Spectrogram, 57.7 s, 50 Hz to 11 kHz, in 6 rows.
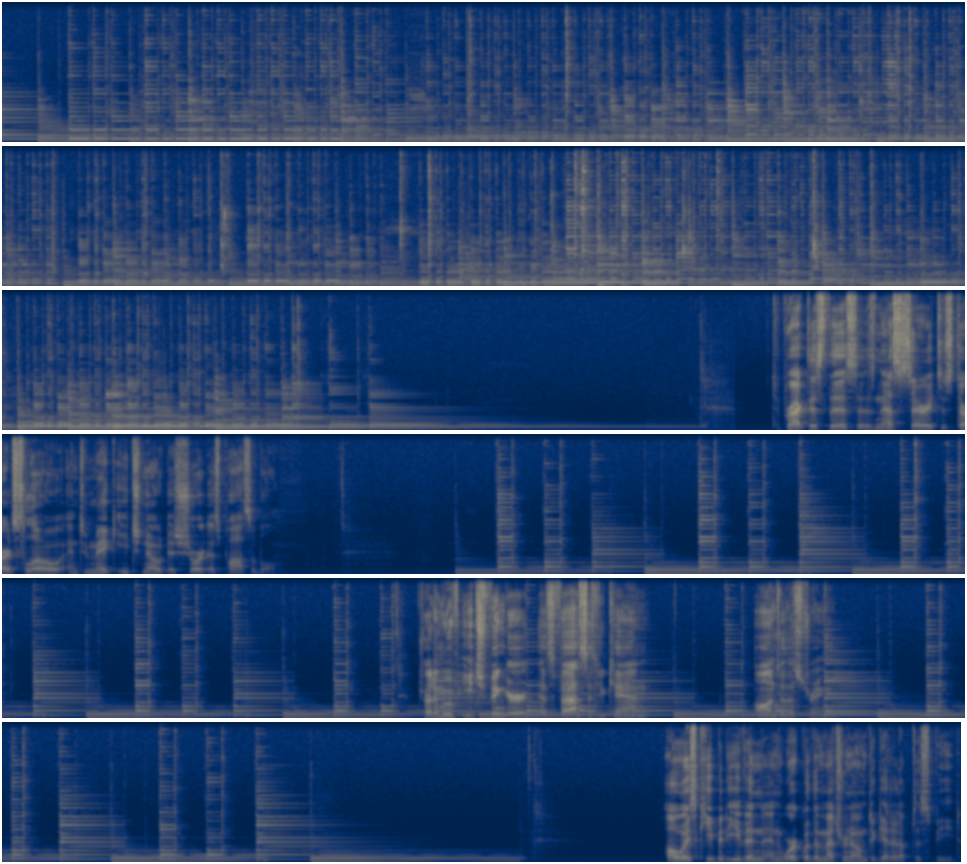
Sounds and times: Acoustic guitar: 0:00.0 - 0:31.4, 0:32.2 - 0:53.8.

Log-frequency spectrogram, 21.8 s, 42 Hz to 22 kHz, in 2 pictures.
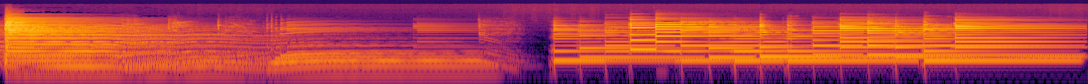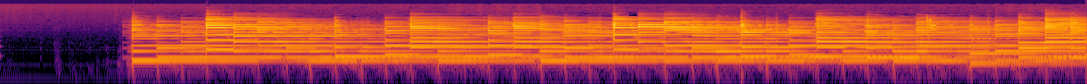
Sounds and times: Music: 0:00.0 - 0:11.0, 0:12.1 - 0:21.7.

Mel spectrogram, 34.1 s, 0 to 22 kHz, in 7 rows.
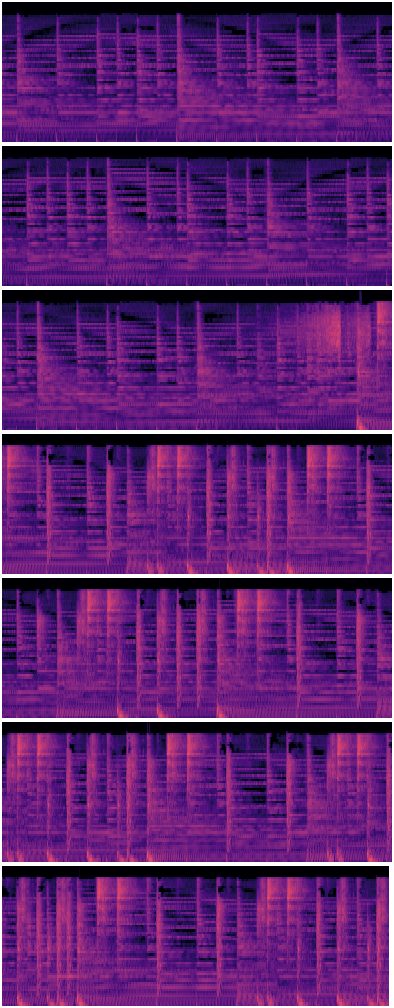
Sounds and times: Music: 0:00.0 - 0:34.0.

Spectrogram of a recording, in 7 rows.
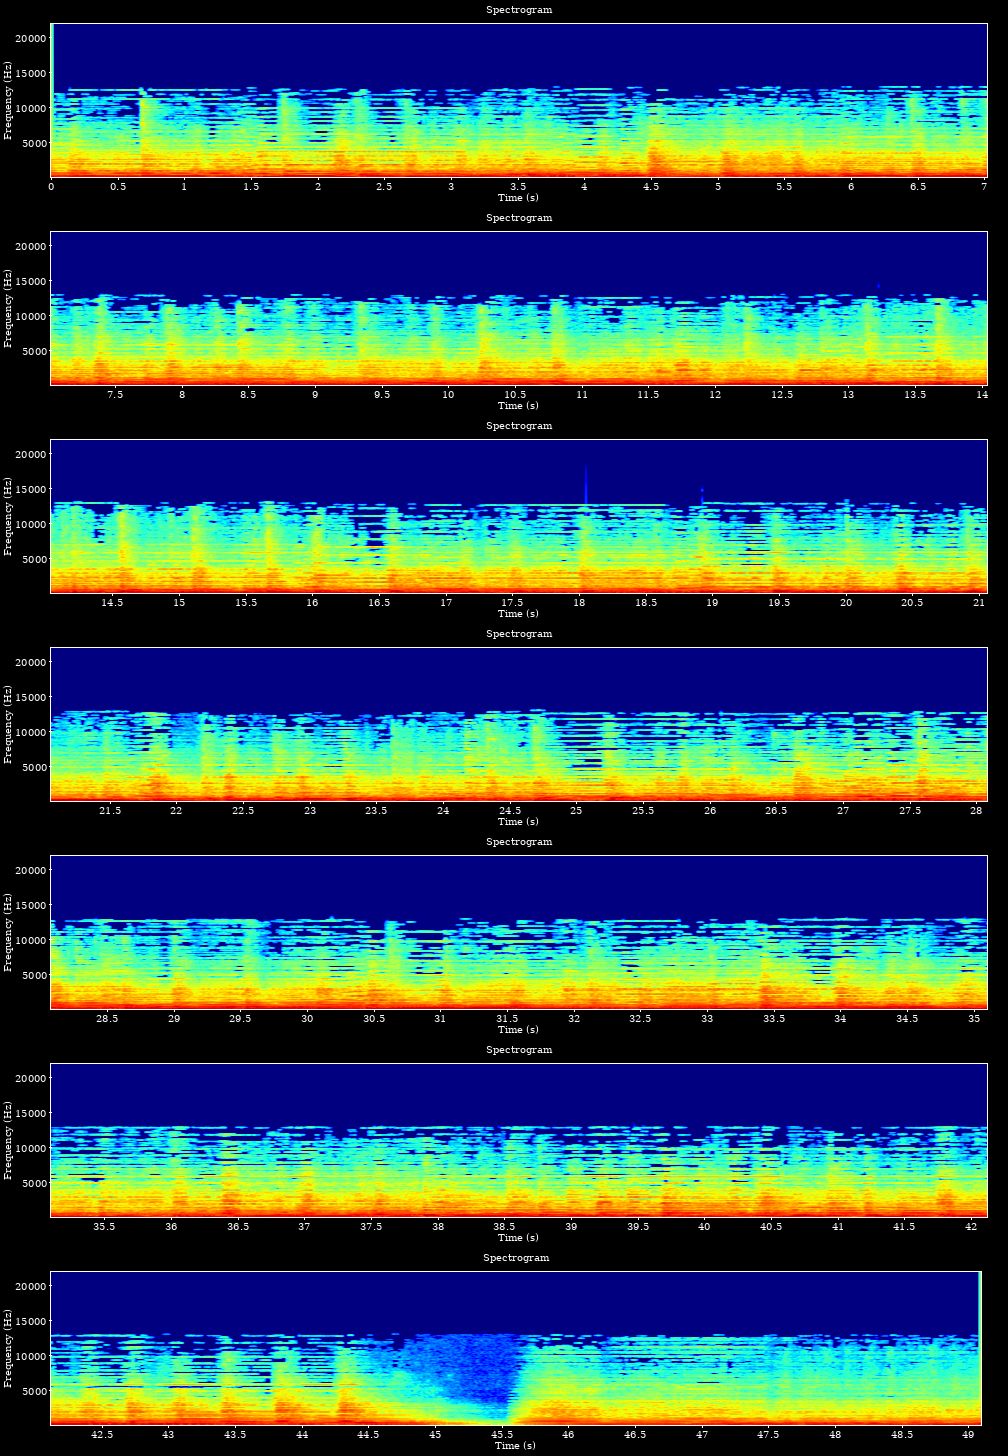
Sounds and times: Accordion: 0:00.0 - 0:49.0
Orchestra: 0:00.0 - 0:49.0.

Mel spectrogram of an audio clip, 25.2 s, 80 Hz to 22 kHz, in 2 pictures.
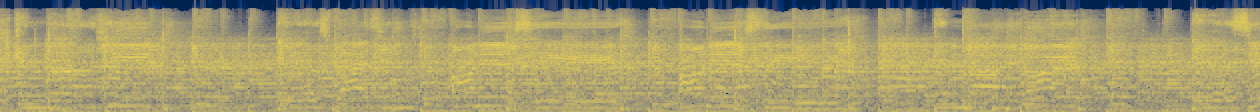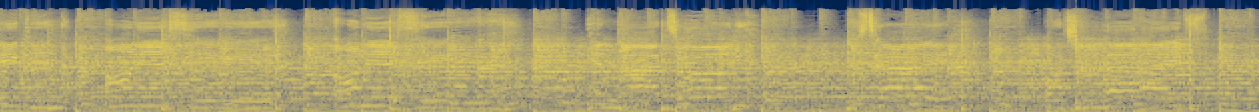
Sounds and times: Music: 0:00.0 - 0:25.1.

